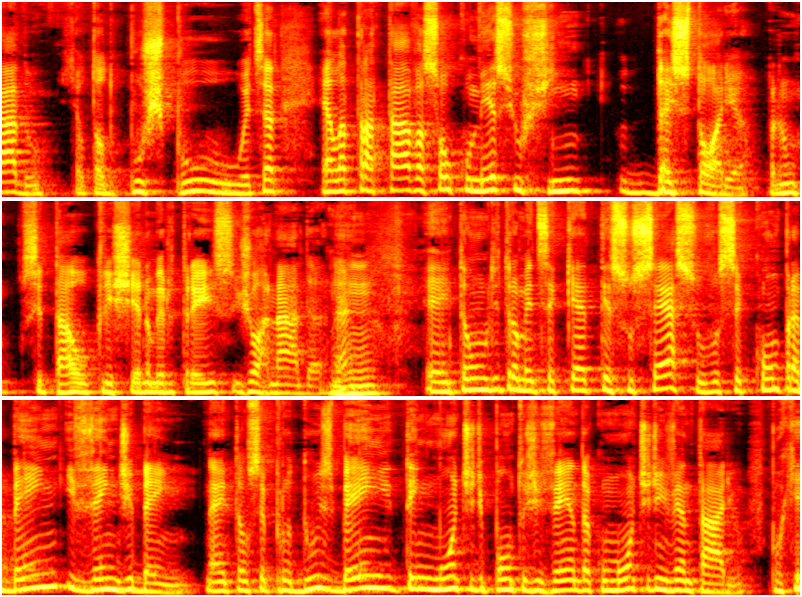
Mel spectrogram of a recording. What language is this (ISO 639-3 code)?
por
